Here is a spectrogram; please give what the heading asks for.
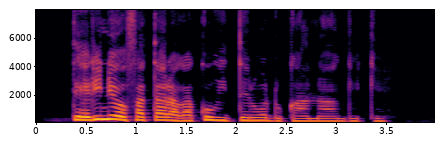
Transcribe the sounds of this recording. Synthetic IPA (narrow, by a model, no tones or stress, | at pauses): tɛɾineofataɾaɣakoɣiteɾwɔdokaːnaːɡekɛ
